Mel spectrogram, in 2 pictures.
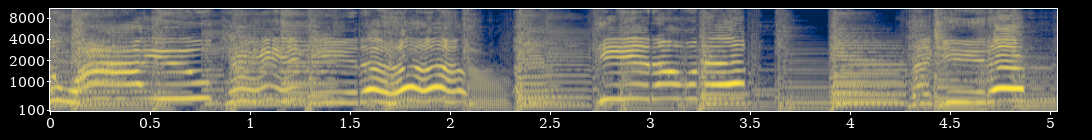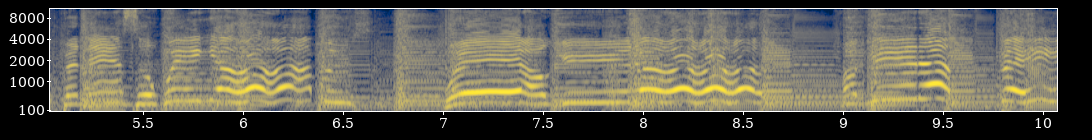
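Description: Live blues band: a woman singing long notes with vibrato at the microphone over acoustic guitar.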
